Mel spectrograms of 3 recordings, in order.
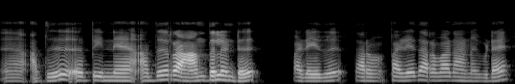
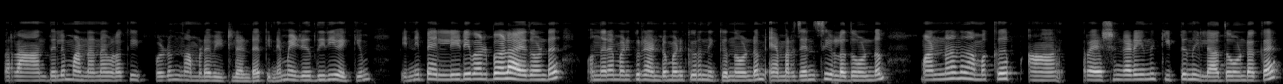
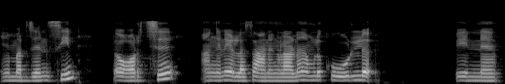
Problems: none marked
